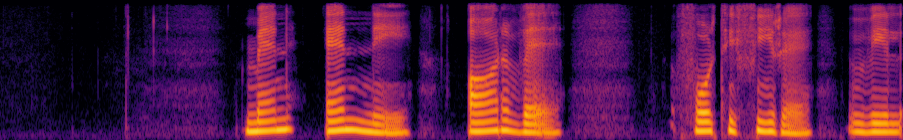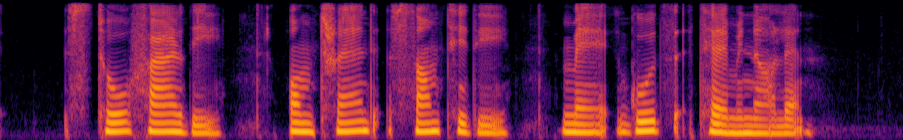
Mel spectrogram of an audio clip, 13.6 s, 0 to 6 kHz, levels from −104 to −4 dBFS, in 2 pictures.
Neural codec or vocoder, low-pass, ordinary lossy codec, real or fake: vocoder, 24 kHz, 100 mel bands, Vocos; 5.4 kHz; none; fake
